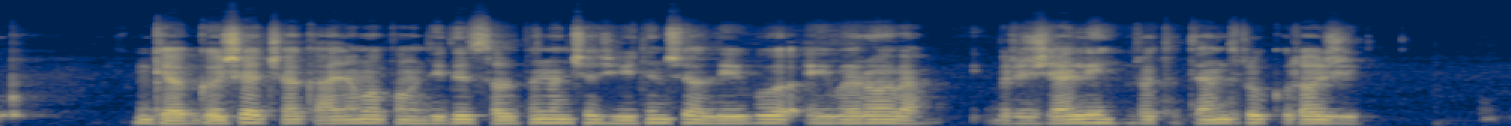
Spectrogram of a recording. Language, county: Lithuanian, Marijampolė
